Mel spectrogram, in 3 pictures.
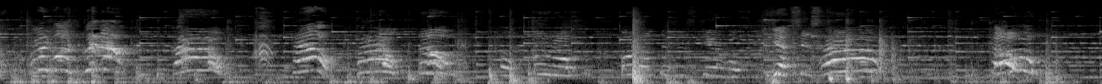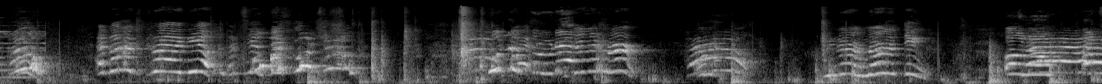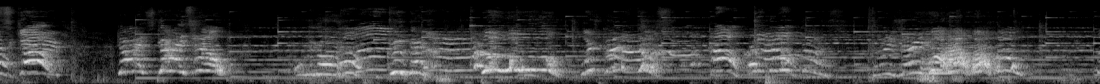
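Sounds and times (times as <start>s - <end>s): children shrieking and yelling: 0.0s - 5.8s, 6.4s - 9.1s, 9.9s - 14.7s, 15.6s - 18.6s, 20.9s - 24.3s, 25.0s - 32.5s
background music: 0.0s - 14.7s, 20.8s - 33.0s.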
